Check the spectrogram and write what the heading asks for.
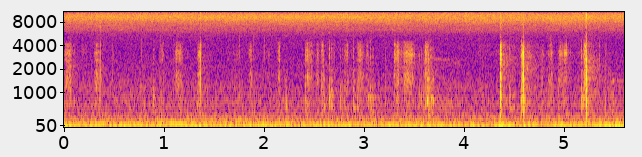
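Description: Hobby knife cutting into a foam model-airplane wing: scattered small clicks and scratches, with a few sharper ticks toward the end.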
